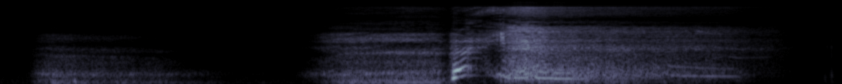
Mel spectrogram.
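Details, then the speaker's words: Person outdoors sneezing and blowing nose for the last hour, unsure whether cold or allergies, nose constantly full: quick breath in, short catch, then one forceful wet sneeze with trailing exhale; single sneeze. "whispering outside now I can't stop sneezing blowing my nose blowing my nose sneezing and sneezing don't know if it's cold or allergies"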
